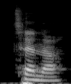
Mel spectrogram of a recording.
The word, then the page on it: prix: /pʁi/; Île-de-France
